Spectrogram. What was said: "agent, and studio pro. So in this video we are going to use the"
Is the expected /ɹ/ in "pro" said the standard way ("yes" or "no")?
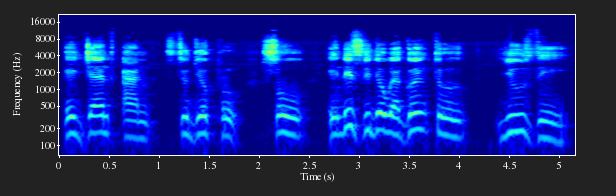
yes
